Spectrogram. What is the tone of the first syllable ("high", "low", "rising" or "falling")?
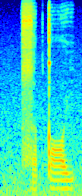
rising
